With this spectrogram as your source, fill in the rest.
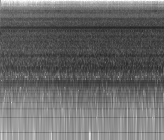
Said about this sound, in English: you'll see the edge finder, it stops rattling around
